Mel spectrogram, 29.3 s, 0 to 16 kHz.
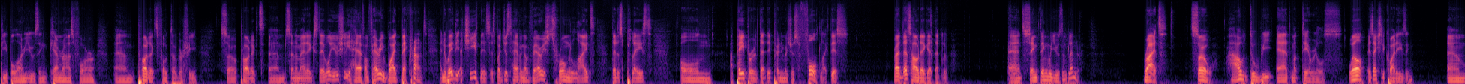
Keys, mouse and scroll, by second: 14.2-18.9 drag, 18.5 Right, 20.1 KP_0.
